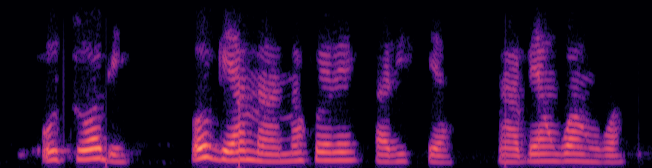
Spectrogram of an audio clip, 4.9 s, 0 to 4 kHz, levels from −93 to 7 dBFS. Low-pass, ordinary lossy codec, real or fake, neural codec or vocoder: 3.6 kHz; Opus, 24 kbps; real; none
